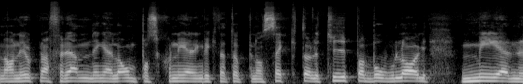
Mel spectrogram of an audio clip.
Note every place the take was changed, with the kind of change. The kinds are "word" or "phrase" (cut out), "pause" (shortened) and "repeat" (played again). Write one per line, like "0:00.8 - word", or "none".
0:02.0 - word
